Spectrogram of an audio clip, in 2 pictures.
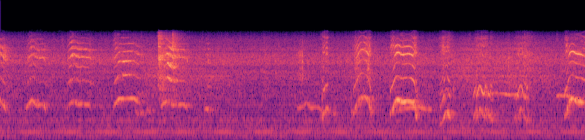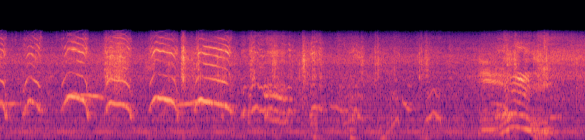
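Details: Three-week-old White Shepherd puppies of one litter whimpering and squeaking: many high, rising and falling yelps in quick overlapping series, several pups calling at once, with a steady low hum behind.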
